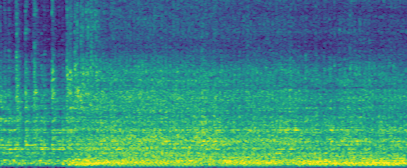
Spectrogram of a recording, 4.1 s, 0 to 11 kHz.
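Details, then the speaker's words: John Deere LA130 with Briggs V-twin, replacement engine with a few hundred fewer hours, oil changed, warming up: steady mower engine note on both cylinders, no stumbling, knocking or surging; normal running. "so you can hear it running good ready to rock"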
